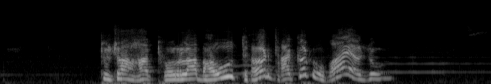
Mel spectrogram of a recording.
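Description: An elderly man speaks earnestly and close by.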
